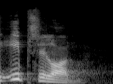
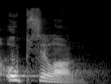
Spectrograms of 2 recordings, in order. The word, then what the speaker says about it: ypsilon: This is the ypsilon, not the upsilon. This does not have an oo sound. It has an e, a long e sound.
